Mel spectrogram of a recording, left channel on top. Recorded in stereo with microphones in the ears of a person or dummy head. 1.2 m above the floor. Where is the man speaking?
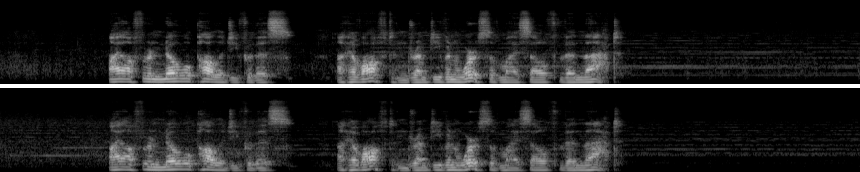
40° left (ahead or behind), 0.8 m.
